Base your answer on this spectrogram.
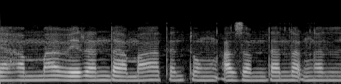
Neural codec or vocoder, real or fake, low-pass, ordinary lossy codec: codec, 16 kHz, 16 kbps, FreqCodec, larger model; fake; 7.2 kHz; none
